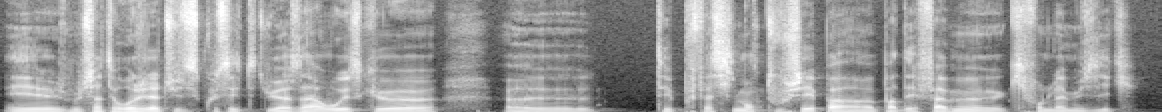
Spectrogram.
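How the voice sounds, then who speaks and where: Man, podcast host, interviewer, very deep voice, warm tone, filler-laden questions. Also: steady tone, fairly quick.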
